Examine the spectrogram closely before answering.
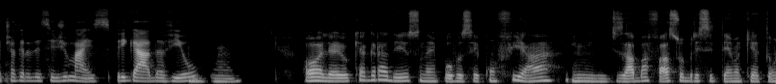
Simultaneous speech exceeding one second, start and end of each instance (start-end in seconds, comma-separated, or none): none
